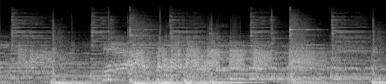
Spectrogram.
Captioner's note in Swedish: Skrattar läskigt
